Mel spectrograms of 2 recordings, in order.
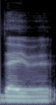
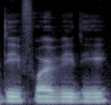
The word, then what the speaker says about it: D4VD: name is David, pronounced David, not D4VD.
